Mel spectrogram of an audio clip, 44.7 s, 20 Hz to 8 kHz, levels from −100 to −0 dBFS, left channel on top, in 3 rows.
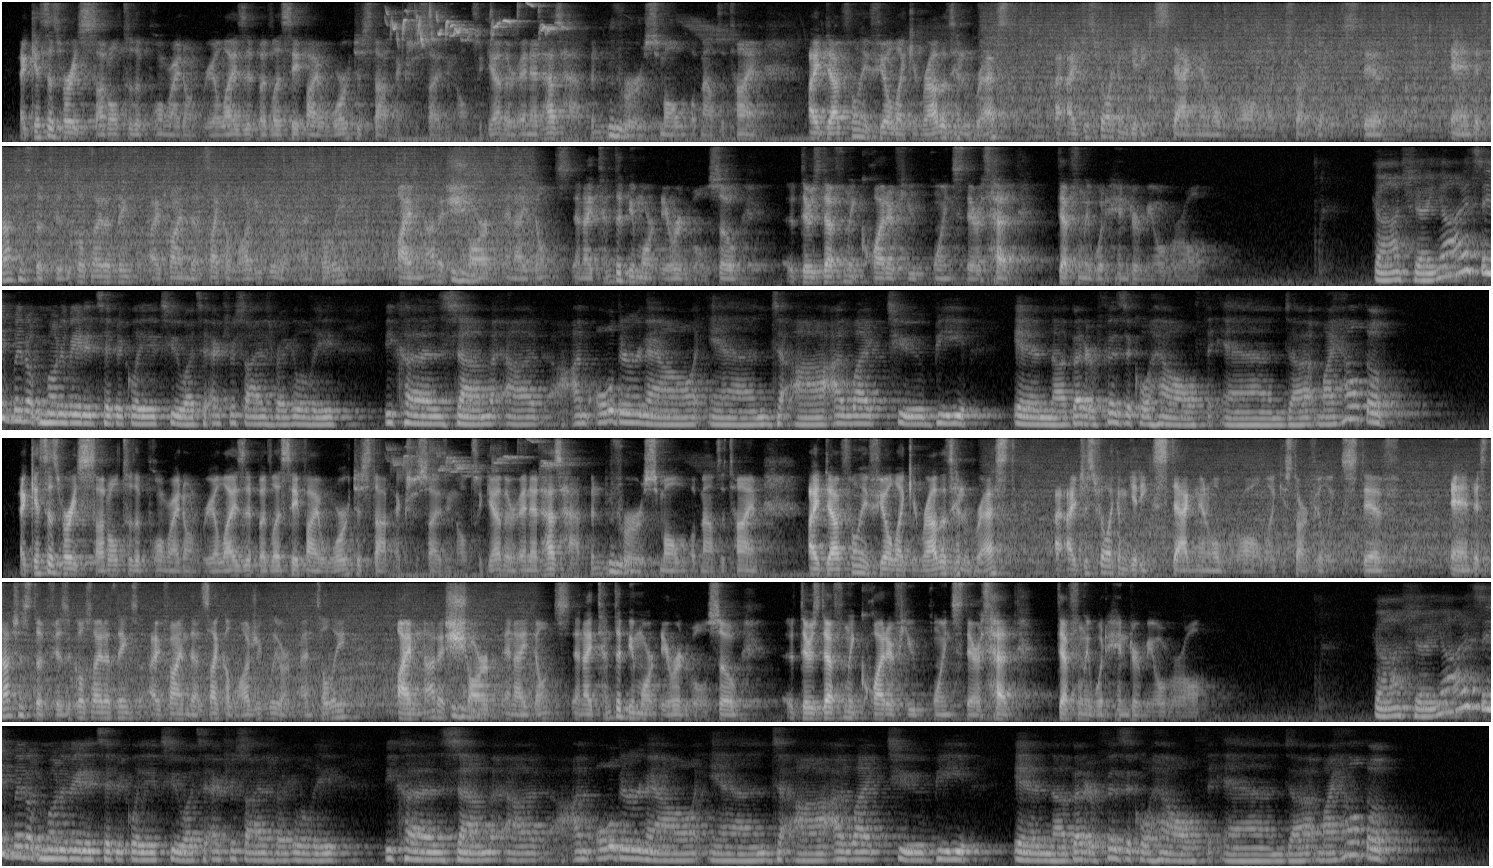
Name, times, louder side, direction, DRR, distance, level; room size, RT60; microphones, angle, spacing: voice 1, 0.2-14.2 14.5-18.5 18.8-25.2 25.4-26.9, right 5 dB, 75° right, 11 dB, 0.9 m, -36 dB
Bird vocalization bird call bird song, 3.8-11.7, left 8 dB, 75° left, 1.6 m, -45 dB
sound 1, 9.8-20.2, left 3 dB, 45° left, 2.8 m, -45 dB
voice 2, 28.6-33.1 33.6-39.4 39.9-43.6, left 1 dB, 30° left, 2 dB, 1.0 m, -38 dB
13.5 x 8.0 x 7.1 m, 1.0 s
head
